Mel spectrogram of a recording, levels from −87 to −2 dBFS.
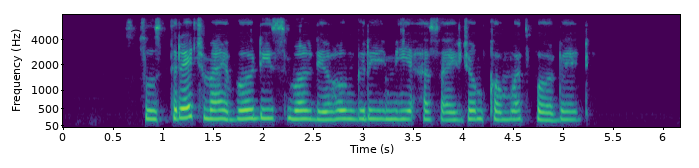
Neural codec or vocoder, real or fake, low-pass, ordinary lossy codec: vocoder, 22.05 kHz, 80 mel bands, HiFi-GAN; fake; 7.2 kHz; none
